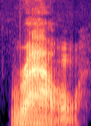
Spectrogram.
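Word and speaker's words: row: or viewer wrote dude Roe is a British term it rhymes with how not snow it's a short o I've heard it mispronounced several times it's making my ears burn so it's Rao to which another person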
